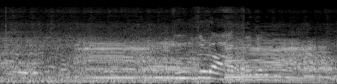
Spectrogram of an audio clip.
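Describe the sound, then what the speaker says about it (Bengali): A deshal-breed dairy cow with calf moos loudly and close by at the Chhutipur cattle market in Jessore, a deep, sustained call with a second lowing sound following, against a noisy background. "দেশাল জাতের দুধের গাবি"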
